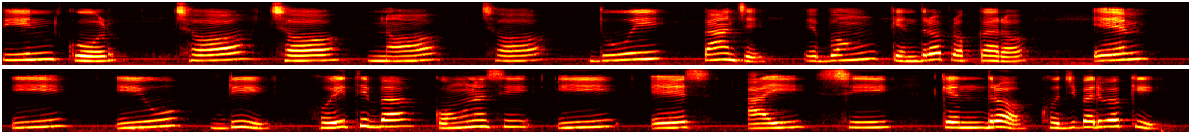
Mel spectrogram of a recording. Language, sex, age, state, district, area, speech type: Odia, female, 18-30, Odisha, Jajpur, rural, read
